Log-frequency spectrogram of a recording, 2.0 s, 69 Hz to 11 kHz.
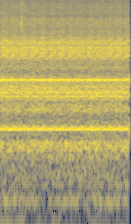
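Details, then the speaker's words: D500 hub motor, speed limit unlocked, spun freely with no load (up to 55 km/h): smooth, even high-pitched whir with two steady tones, no knocks or scraping; motor working well. "All right, the speed was unlocked. Now you can run up to 55 kilometers per hour with no load."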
